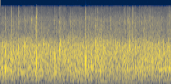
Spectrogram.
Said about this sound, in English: Can we clap our hands to Him?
